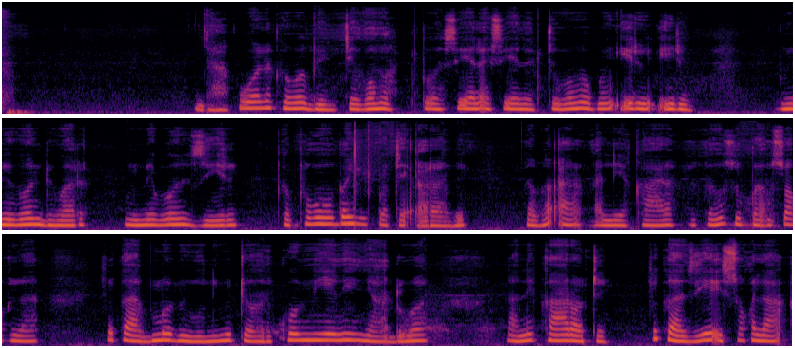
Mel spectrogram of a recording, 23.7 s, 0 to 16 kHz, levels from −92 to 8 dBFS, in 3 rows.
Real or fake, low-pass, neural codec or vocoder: fake; 14.4 kHz; codec, 44.1 kHz, 3.4 kbps, Pupu-Codec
